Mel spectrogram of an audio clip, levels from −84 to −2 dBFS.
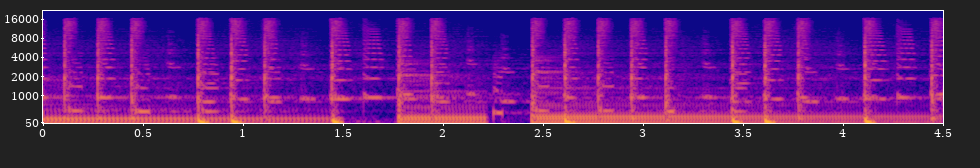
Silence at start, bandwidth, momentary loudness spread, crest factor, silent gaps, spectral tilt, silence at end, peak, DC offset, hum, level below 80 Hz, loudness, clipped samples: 0 s; 17 kHz; 5 LU; 20 dB; none; -4.5 dB/octave; 0 s; -8 dBFS; under 0.1%; none; -32 dBFS; -29 LUFS; under 0.1%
